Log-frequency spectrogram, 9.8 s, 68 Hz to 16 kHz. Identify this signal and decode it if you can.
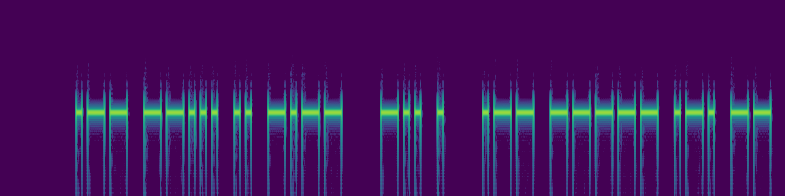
Morse code, heard as a keyed tone, about 17 wpm, 700 Hz. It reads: W7IY DE W0RM
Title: USA Callsign DE Callsign - 4 Characters - 17wpm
